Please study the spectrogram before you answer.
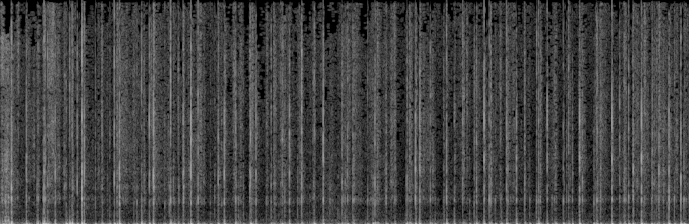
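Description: A small, rigid, matte grey cardboard box held in both hands is tapped and scratched rapidly with long nails. The result is a dense, continuous patter of short, dull, low thumps that stop almost instantly, with a faint scratchy texture above them.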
